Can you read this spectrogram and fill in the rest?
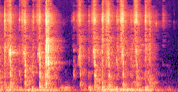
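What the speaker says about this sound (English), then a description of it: "So let's shuffle the cards just like this." A deck of playing cards is shuffled by hand in a quiet room, giving a series of soft, quick riffling and slapping bursts in an uneven rhythm that fades toward the end.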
